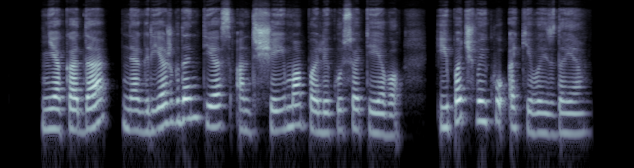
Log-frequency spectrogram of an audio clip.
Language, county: Lithuanian, Vilnius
